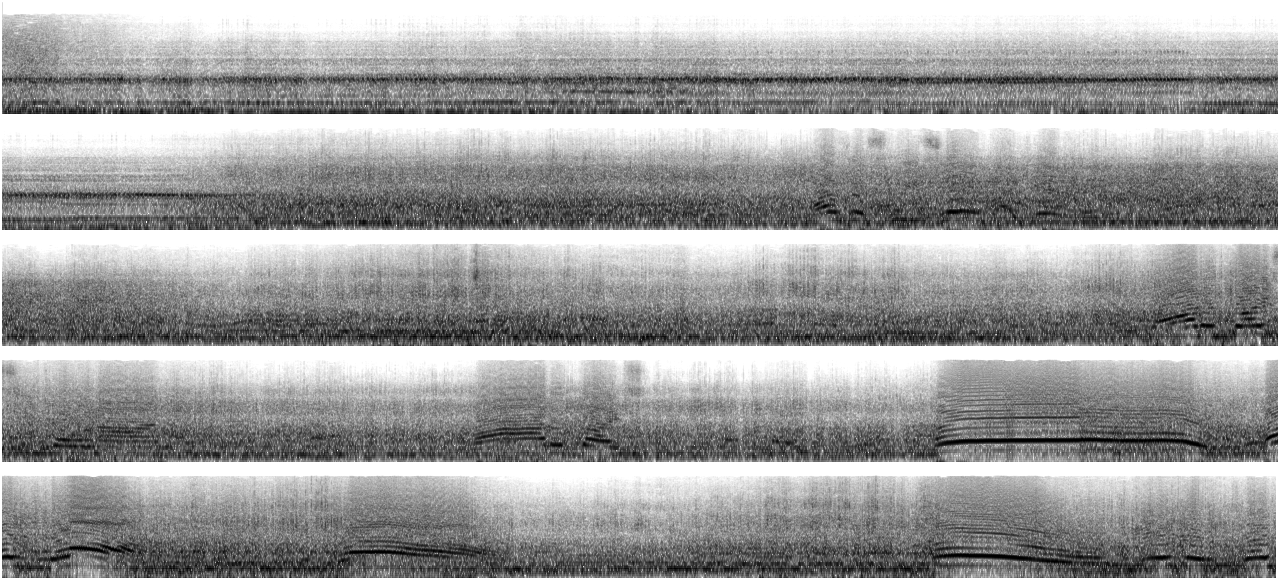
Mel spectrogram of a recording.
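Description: An SK Modified race car's engine running hard and steady, heard through an in-car camera. After about seven seconds the sound changes abruptly to the grandstand, where race cars run past amid voices from the stands.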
